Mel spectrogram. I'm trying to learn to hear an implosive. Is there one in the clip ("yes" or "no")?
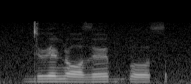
yes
